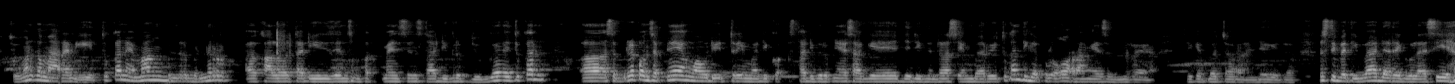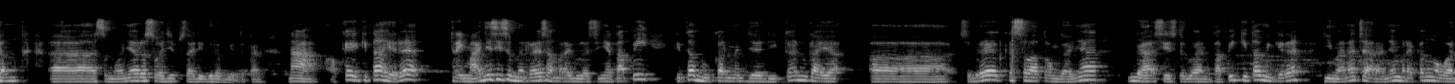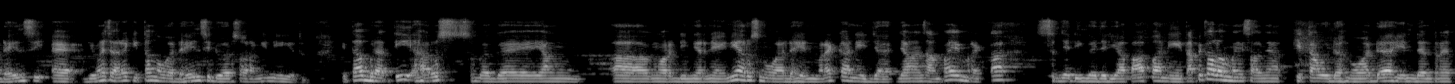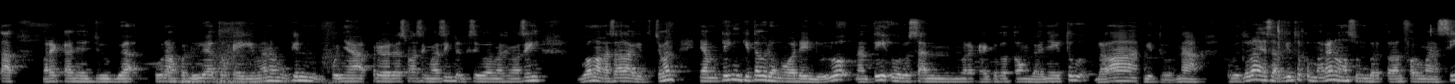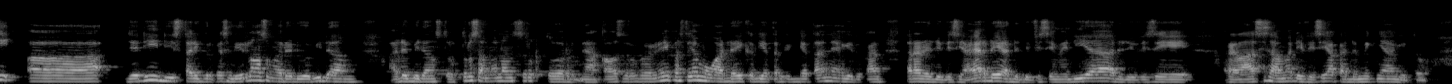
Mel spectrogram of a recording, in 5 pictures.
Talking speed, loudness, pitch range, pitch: 165 wpm, -29 LUFS, 130-165 Hz, 140 Hz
